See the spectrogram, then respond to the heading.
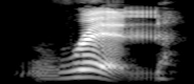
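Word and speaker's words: Ryn: So Rin is how I say her name. It's R-Y-N.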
